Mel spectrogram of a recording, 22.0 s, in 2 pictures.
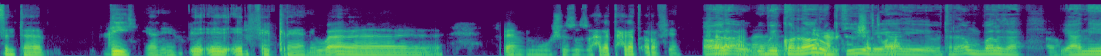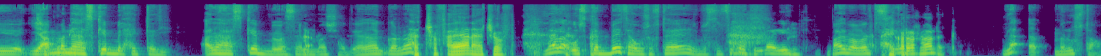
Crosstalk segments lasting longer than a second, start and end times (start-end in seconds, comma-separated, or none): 7.0-9.1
